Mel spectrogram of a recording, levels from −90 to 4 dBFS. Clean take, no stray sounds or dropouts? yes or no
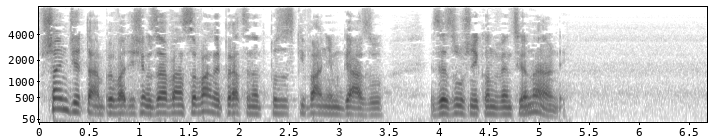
yes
